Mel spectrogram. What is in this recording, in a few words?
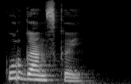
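"курганскӧй", Komi, female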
